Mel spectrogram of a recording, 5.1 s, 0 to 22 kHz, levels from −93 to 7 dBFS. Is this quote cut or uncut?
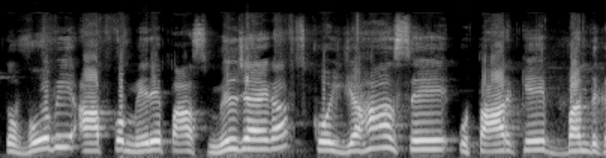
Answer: cut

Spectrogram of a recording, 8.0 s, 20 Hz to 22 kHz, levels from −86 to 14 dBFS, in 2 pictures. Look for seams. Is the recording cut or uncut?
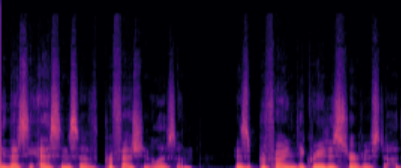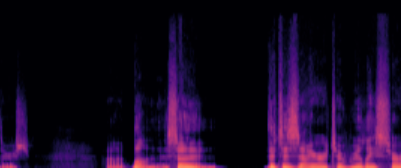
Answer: uncut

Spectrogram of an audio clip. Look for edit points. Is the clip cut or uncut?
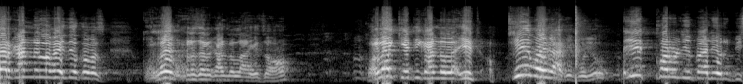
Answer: cut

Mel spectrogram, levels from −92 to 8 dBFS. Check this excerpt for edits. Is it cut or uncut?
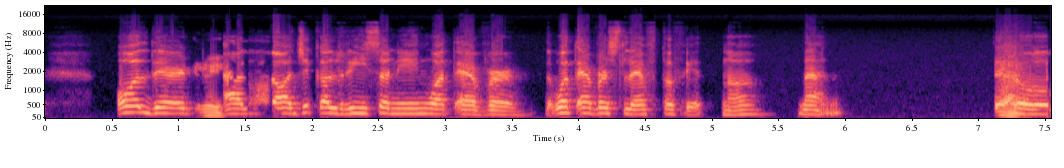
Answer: uncut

